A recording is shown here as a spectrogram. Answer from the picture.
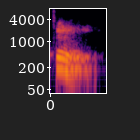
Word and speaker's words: quê: A pronúncia ele se ela se torna tônica. Por quê?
